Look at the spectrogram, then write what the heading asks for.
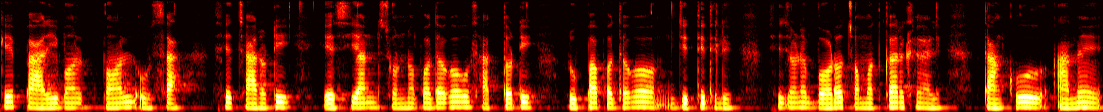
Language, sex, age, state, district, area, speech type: Odia, male, 18-30, Odisha, Kendujhar, urban, spontaneous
